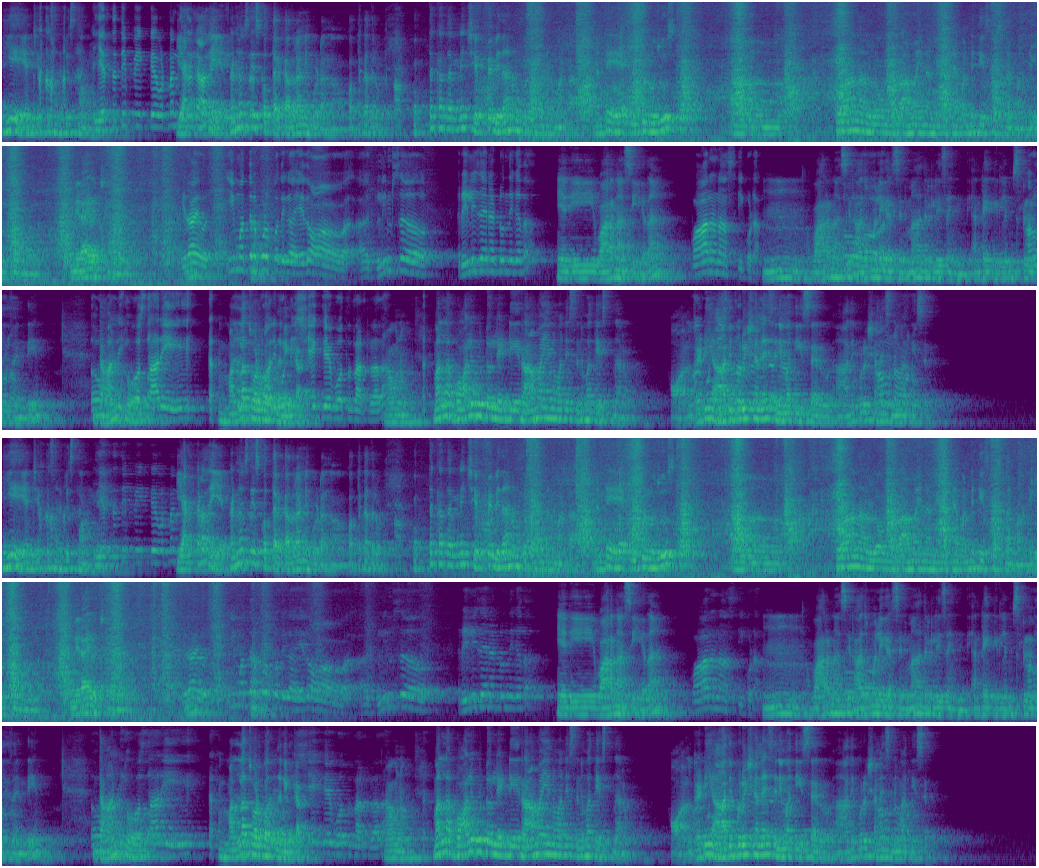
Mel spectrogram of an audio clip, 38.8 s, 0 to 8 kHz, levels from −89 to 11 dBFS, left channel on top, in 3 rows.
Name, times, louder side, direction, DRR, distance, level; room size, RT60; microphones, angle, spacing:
voice 1, 0.0-1.3 2.2-8.6 9.1-9.8 10.4-13.4 13.8-14.6 15.2-15.4 16.0-16.2 19.9-21.2 22.4-26.4 26.6-27.7 28.6-29.6 30.7-33.7 34.2-37.4, equal, 5° right, 2 dB, 0.6 m, -27 dB
voice 2, 0.5-3.2 4.9-5.0 7.6-8.2 9.3-9.5 13.6-14.7 15.1-18.3 18.6-19.6 21.6-22.4 23.4-24.0 25.7-26.2 27.0-30.7 34.5-35.7 36.8-37.4, left 6 dB, 80° left, 12 dB, 0.5 m, -33 dB
sound 1, 5.1-5.2 5.4-16.3 16.8-16.9 17.5-17.6, right 2 dB, 20° right, 1.0 m, -29 dB
7.1 x 6.5 x 2.9 m, 1.0 s
head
